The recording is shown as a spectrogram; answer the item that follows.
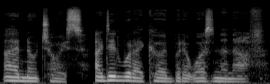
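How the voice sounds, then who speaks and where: Game lead: a woman playing a tough female commander, lower register, firm and no-nonsense, very dry studio sound. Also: brisk, a little mellow, dry recording, natural voice. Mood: sober, dutiful. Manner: firm, clipped, authoritative. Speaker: video game voice actor. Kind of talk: video game dialogue acting.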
